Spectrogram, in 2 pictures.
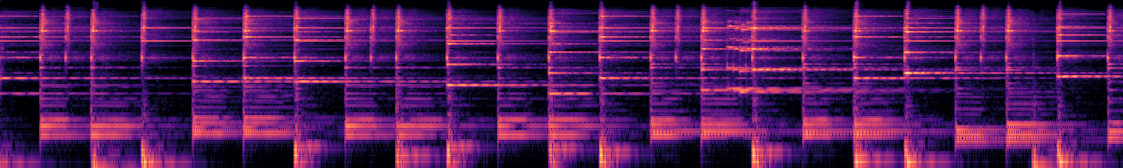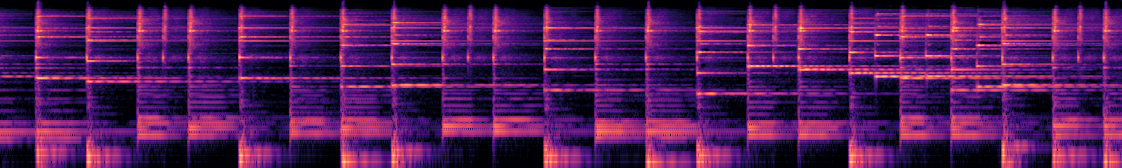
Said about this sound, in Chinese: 那我先跟大家分享一个肖邦夜曲的版本。这个版本啊，是大家在市面上常听见的，或者说走到这个广场呀、商场啊常听见的，也就是一个改编版。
